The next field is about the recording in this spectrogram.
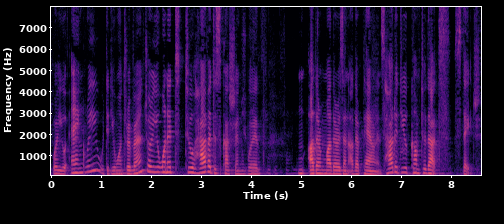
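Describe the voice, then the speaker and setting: A woman whose first language is Arabic moderates a panel discussion in English. Her voice sits fairly low, and she presses her guests with earnest, probing questions. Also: fairly quick, fairly bright tone. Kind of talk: panel interview.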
